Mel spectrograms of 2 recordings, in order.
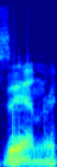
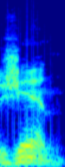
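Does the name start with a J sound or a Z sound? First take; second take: Z sound; J sound. First: The name starts with a Z sound. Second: The name starts with a J sound. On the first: The speaker calls it wrong. "it's not actually pronounced Zen" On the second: The speaker calls it right. "it's more of a Jen, right? It's more of a J sound"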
